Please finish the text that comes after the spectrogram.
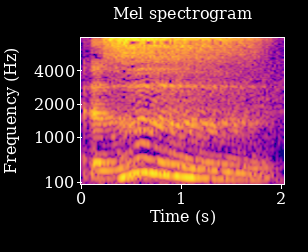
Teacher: Mais si je fais zzz, les cordes commencent à vibrer. Pourtant, c'est aussi une consonne.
